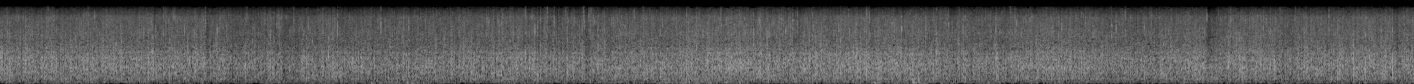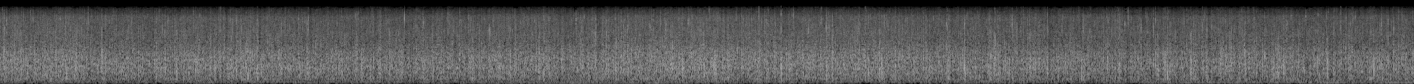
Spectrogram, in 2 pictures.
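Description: Steady rain falling on open water, a dense, even patter of drops hitting the surface.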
